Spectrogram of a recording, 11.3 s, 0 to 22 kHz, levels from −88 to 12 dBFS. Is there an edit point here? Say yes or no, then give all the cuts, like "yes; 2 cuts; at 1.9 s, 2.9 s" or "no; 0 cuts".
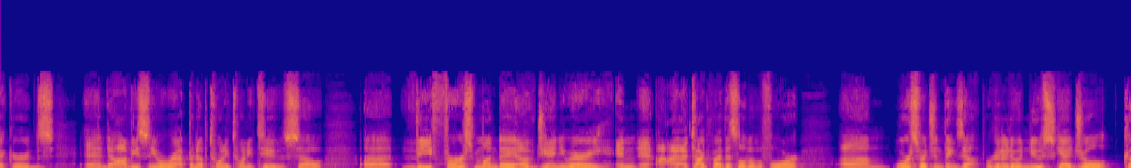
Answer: no; 0 cuts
